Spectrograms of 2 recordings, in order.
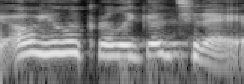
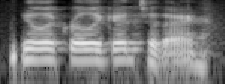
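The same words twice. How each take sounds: First: High, mock-sweet sarcastic praise; sarcastic compliment. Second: Plain, honest praise; mean it simply; sincere compliment. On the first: A counselor shows her listener a snide tone, sarcastic. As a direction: say it so the compliment sounds fake. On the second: A counselor shows her listener a sincere tone, genuine. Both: Shown as a demonstration. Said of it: "That sounds totally different".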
